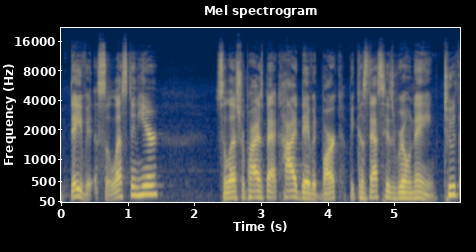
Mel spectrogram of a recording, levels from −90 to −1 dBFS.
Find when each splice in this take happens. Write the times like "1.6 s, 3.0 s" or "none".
none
